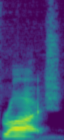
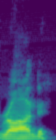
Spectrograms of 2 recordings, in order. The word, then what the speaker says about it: Raj: It's Raj, not Rog.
